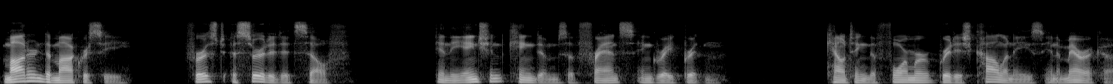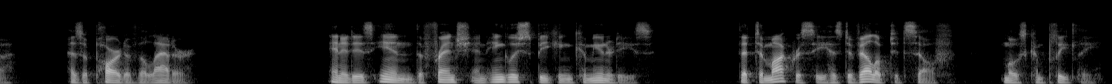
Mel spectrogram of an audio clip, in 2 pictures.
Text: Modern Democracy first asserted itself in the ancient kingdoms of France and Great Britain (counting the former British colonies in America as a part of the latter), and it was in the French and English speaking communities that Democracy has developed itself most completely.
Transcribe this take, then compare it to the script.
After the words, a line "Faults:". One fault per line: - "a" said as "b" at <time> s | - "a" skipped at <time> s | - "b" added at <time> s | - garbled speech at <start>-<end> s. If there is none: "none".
Modern Democracy first asserted itself in the ancient kingdoms of France and Great Britain (counting the former British colonies in America as a part of the latter), and it is in the French and English speaking communities that Democracy has developed itself most completely.
Faults:
- "was" said as "is" at 14.7 s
